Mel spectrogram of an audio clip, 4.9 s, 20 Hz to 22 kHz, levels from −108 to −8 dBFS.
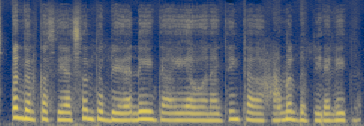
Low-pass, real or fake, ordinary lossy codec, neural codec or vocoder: none; fake; none; codec, 44.1 kHz, 1.7 kbps, Pupu-Codec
